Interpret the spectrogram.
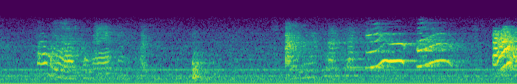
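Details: A one-year-old male Eclectus parrot, kept as a pet, mumbling happily while sleepy and content: soft garbled talk-like phrases with warbling, rising and falling whistled tones, louder toward the end, over a steady background hum.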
